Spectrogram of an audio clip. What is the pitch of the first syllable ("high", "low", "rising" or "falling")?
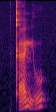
rising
